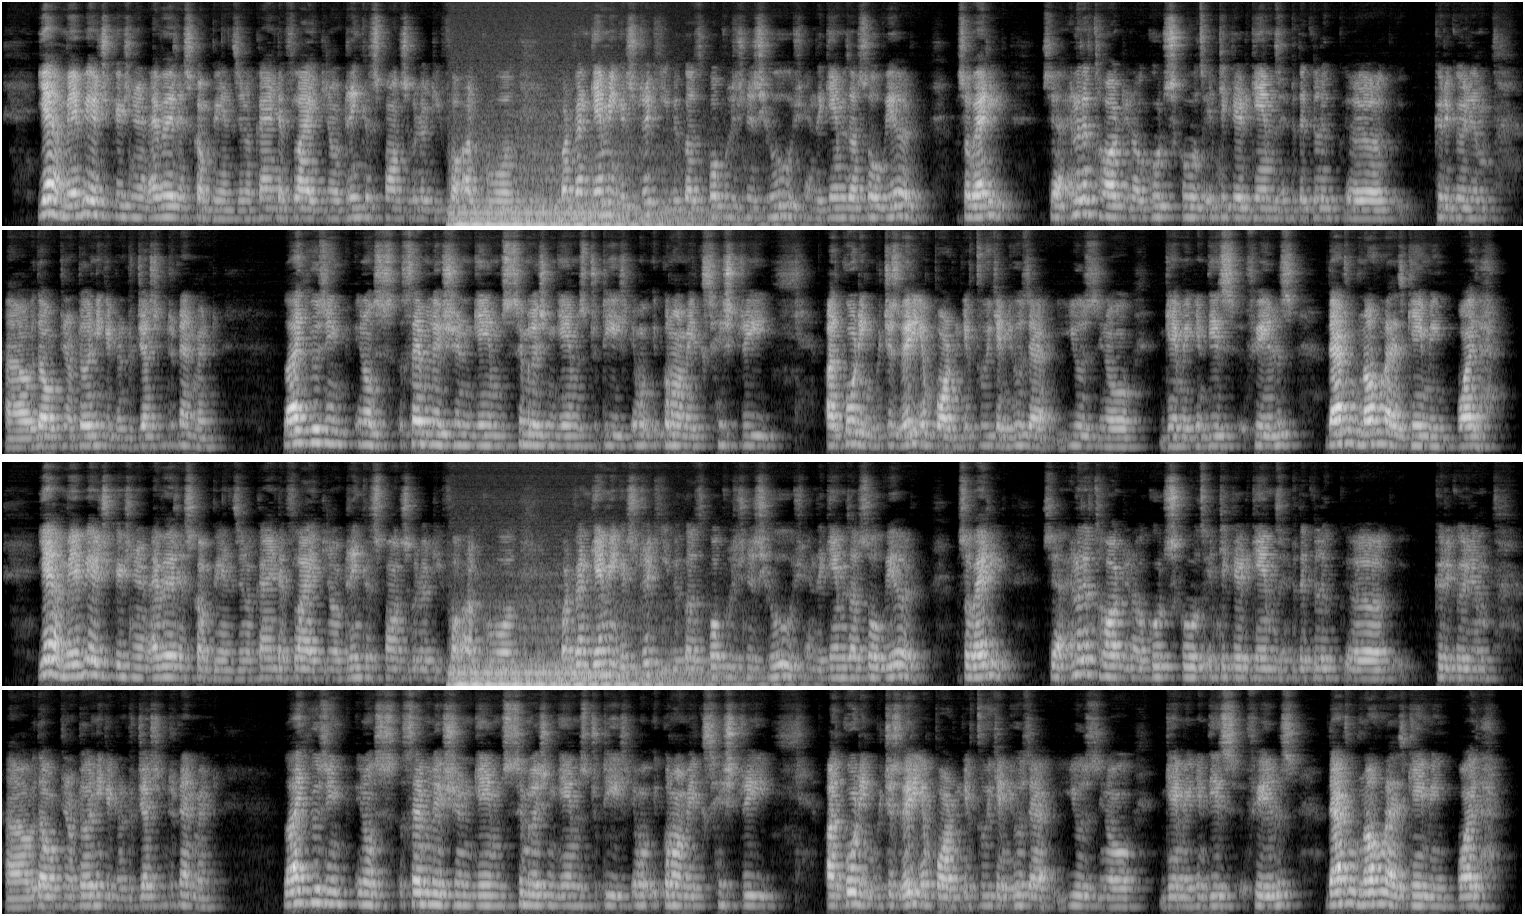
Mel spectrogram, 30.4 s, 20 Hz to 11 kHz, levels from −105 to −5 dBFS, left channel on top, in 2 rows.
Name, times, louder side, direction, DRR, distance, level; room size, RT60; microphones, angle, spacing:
voice 1, 0.4-9.1 9.6-10.0 10.4-13.8 14.3-17.3 18.0-26.5 26.8-28.1 28.4-30.1, left 2 dB, 65° left, -1 dB, 2.2 m, -32 dB
sound 1, 4.4-7.9, right 1 dB, 30° left, 0.8 m, -34 dB
7.5 x 2.7 x 5.2 m, 0.36 s
head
